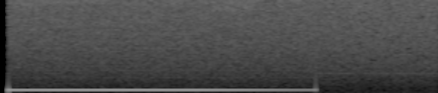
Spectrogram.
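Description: Electronic sine test tone: one steady, mid-pitched pure tone held about three seconds, fading over its last second and then cutting off.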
